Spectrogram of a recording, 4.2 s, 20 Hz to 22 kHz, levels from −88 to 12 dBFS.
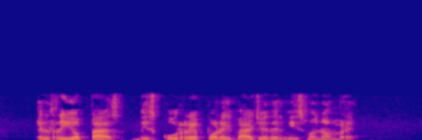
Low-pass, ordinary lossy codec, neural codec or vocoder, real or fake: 7.2 kHz; AAC, 48 kbps; none; real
